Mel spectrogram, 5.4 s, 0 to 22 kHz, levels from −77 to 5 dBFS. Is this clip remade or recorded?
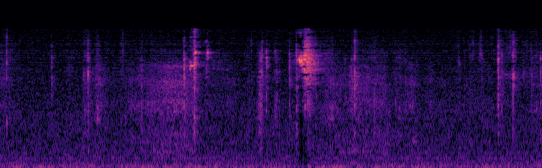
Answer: remade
